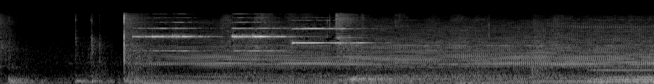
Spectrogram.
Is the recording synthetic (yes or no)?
no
